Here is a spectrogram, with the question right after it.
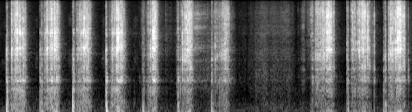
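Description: Long pointed nails and fingertips scratch and rub over a large, flat plastic stencil with a patterned cut-out, glued onto a solid wooden board. Bright, raspy strokes come in quick bursts, with about nine separate passes visible and a near-silent pause in the middle. The scratches are sharp and dry with almost no ring.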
